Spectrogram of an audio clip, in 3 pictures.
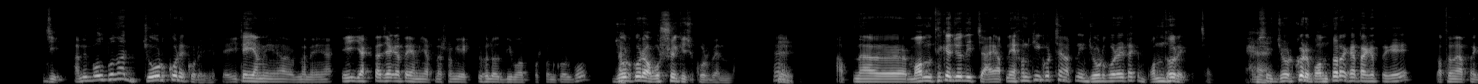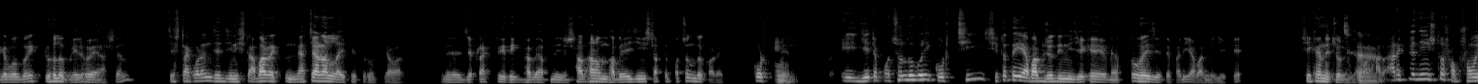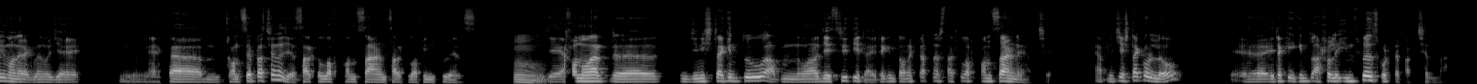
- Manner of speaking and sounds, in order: laughing while speaking: "জোর করে বন্ধ রাখাটা"; in English: "circle of concern, circle of influence"; in English: "circle of concern"
- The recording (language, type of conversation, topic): Bengali, advice, স্মৃতি, গান বা কোনো জায়গা দেখে কি আপনার হঠাৎ কষ্ট অনুভব হয়?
